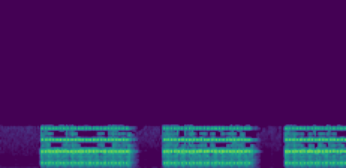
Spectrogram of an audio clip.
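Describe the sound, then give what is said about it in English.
A telephone rings in three long, steady bursts with short gaps between them, a loud buzzing bell tone with no voices. “Afraid to answer it?”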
